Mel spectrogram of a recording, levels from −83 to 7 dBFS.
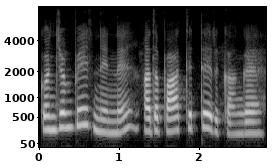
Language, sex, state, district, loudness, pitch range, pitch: Tamil, female, Tamil Nadu, Nilgiris, -18 LUFS, 215-290 Hz, 250 Hz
